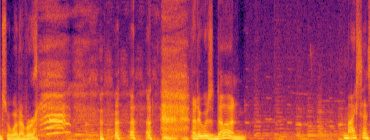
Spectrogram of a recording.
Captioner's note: laughs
